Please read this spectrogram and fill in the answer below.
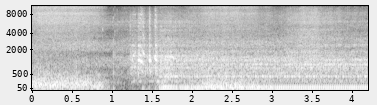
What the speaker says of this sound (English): So we turn on the bike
